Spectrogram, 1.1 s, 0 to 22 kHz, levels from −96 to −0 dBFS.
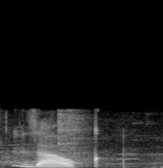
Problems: none marked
